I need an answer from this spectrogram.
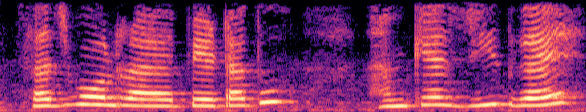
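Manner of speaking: high, excited disbelief with a tearful catch; can it be true, almost crying with joy; mother stunned to hear they won the case; surprised joy. Acted.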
